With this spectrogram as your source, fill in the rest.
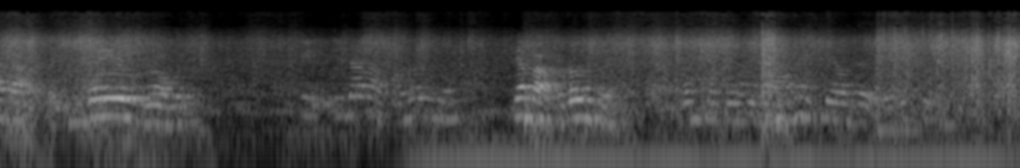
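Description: Plastic bags rustle as they are handled.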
